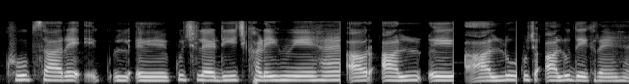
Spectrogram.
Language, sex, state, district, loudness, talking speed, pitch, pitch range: Hindi, female, Chhattisgarh, Rajnandgaon, -14 LUFS, 190 wpm, 190 Hz, 180-200 Hz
